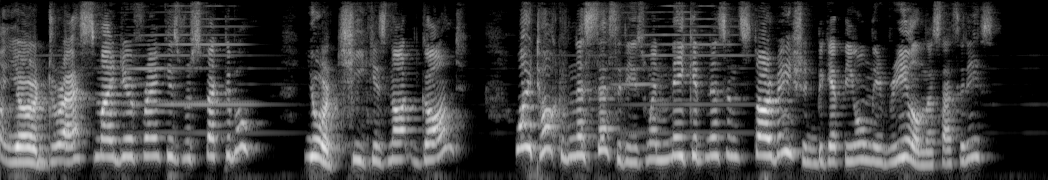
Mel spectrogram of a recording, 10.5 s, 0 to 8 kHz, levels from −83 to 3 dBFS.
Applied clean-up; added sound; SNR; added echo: classical method log-MMSE.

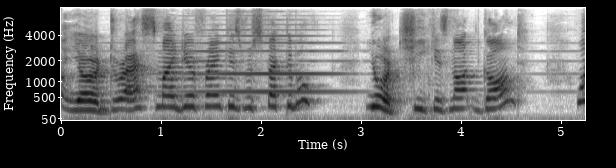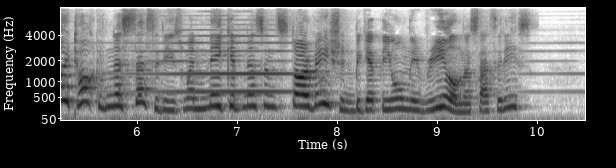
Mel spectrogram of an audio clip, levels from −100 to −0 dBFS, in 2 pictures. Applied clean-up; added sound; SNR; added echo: none; Bowed string instrument; 13 dB; none.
